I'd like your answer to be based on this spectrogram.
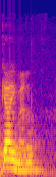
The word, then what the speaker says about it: Gaiman: I say Gaiman.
